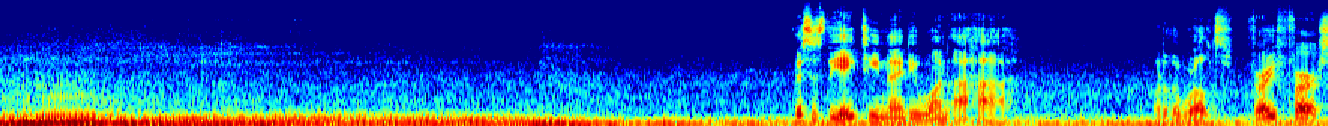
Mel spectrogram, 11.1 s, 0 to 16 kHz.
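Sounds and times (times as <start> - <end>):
engine pulsing rumble: 0.0 - 11.0.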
